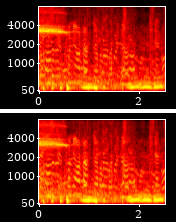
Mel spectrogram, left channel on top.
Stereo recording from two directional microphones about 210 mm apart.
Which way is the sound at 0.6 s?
25° right (ahead or behind).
